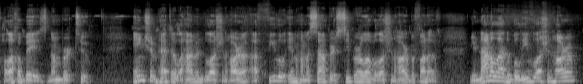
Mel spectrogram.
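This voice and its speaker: A man with a mid-range voice teaches a religious class informally. He explains step by step in a conversational manner, checking in with the listener as he goes. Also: mid-range voice. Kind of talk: informal lesson reading Hebrew text and explaining it in English.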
